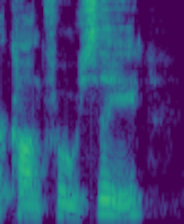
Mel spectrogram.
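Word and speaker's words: Kong Fu Zi (孔夫子): Confucius, or Kong Fu Zi, which is how you say his name in Mandarin Chinese, lived in the 6th century BC, wanting to create a philosophy to generate social stability.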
